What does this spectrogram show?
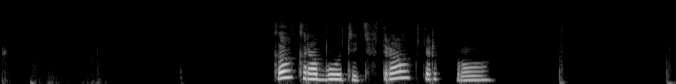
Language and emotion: Russian, sad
